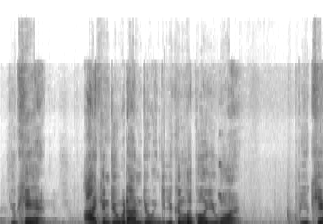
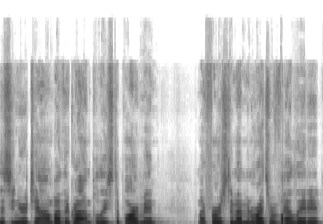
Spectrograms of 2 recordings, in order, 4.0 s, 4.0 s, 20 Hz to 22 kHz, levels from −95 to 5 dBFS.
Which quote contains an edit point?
first; 1 cut; at 2.0 s

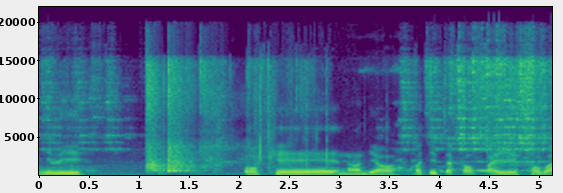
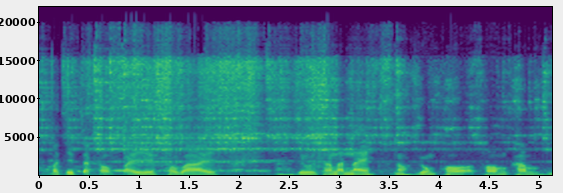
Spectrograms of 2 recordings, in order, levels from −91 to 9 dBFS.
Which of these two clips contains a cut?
first; 1 cut; at 0.9 s

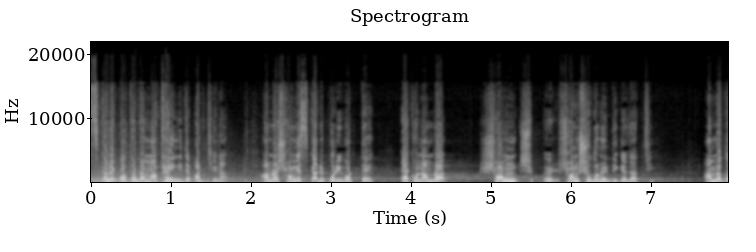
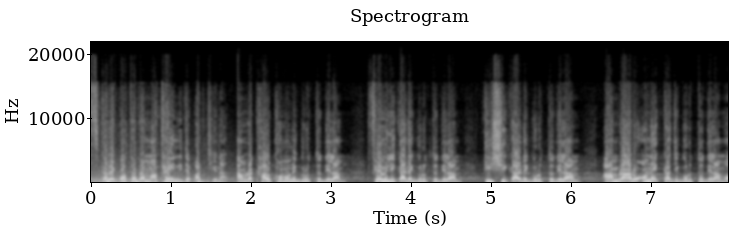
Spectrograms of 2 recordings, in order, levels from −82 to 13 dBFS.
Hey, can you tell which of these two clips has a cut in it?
second; 1 cut; at 1.8 s

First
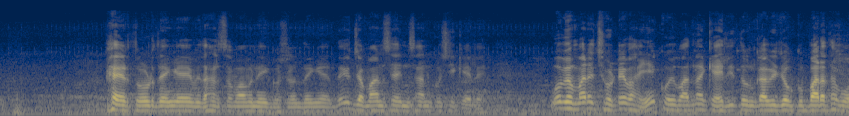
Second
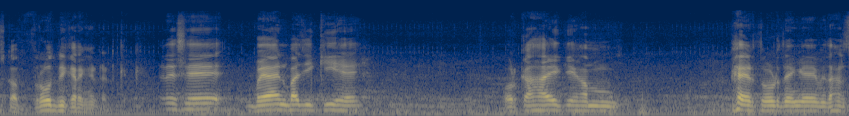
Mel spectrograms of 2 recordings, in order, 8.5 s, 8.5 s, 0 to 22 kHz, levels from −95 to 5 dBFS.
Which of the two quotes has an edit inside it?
second; 1 cut; at 1.7 s

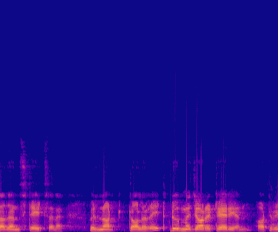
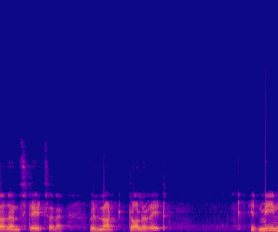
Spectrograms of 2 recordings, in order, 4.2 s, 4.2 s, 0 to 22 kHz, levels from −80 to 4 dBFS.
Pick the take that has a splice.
first; 1 cut; at 2.5 s

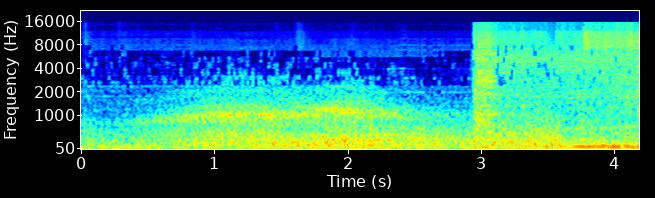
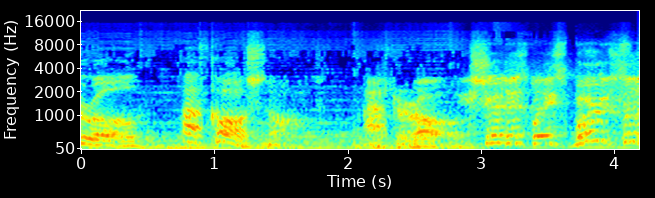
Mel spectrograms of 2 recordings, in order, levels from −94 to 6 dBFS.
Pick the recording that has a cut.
second; 1 cut; at 3.0 s

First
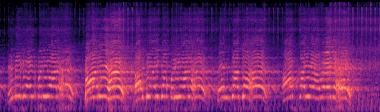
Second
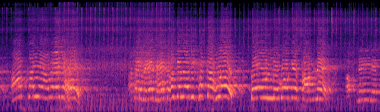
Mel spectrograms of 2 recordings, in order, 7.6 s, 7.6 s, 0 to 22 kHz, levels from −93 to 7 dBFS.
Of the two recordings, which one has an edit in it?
second; 1 cut; at 3.4 s

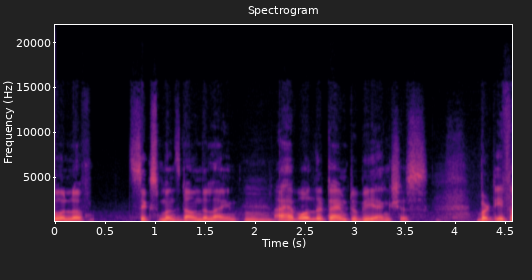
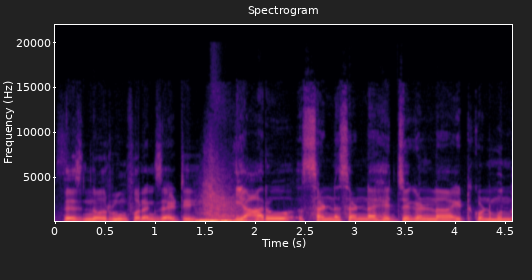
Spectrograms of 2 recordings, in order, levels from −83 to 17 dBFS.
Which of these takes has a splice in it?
second; 1 cut; at 1.5 s

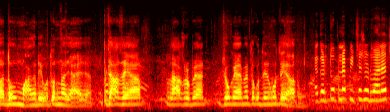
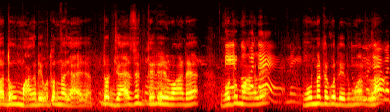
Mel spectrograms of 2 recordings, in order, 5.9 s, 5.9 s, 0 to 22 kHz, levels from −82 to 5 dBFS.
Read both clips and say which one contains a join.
first; 2 cuts; at 1.4 s, 4.7 s

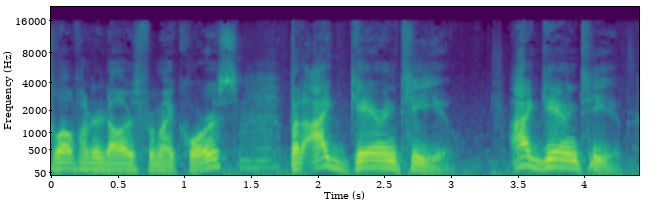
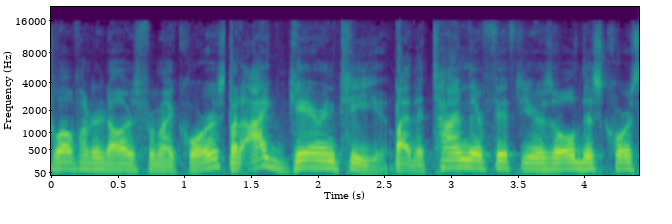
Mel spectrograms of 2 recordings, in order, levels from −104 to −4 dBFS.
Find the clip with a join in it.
second; 2 cuts; at 1.3 s, 2.5 s

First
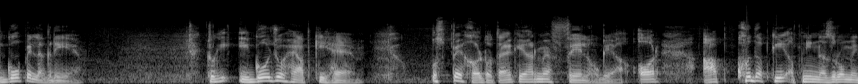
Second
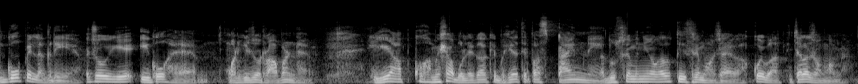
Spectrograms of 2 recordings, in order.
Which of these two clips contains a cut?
second; 2 cuts; at 0.9 s, 6.0 s

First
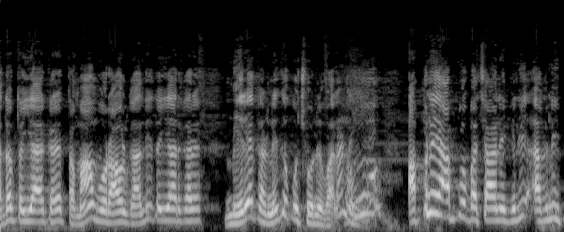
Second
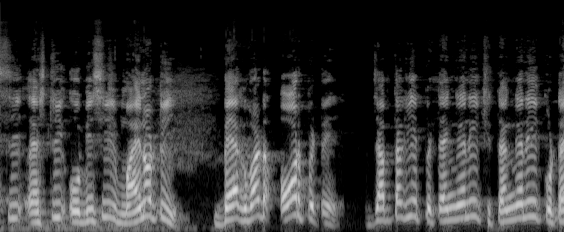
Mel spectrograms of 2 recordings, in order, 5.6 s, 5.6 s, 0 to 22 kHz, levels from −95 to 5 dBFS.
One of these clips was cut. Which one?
first; 1 cut; at 3.6 s

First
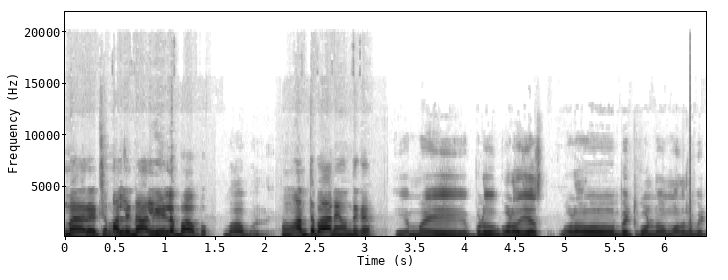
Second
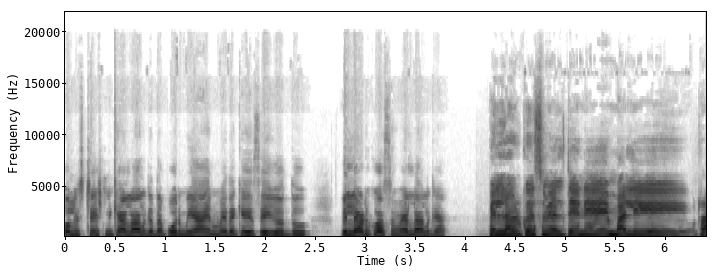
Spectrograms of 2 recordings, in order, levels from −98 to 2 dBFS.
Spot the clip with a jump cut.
first; 2 cuts; at 3.2 s, 4.9 s

